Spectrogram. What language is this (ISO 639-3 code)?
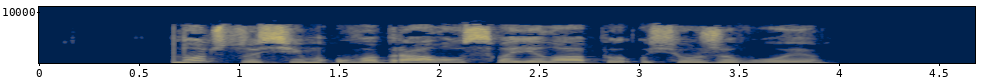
bel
